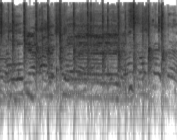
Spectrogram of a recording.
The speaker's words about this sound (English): She needs a clap.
